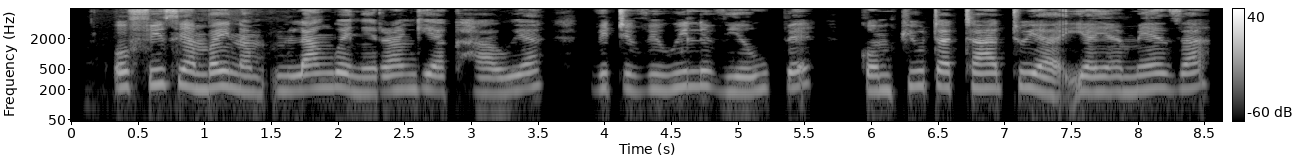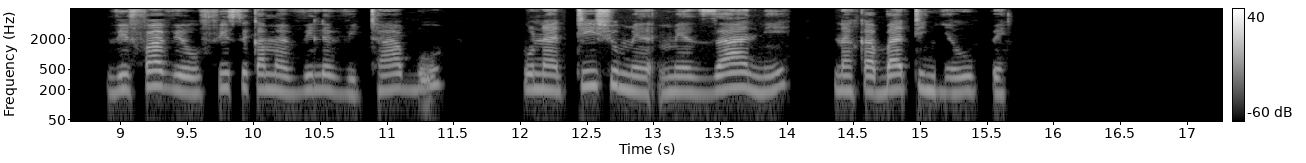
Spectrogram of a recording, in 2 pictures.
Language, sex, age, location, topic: Swahili, female, 18-24, Kisii, education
